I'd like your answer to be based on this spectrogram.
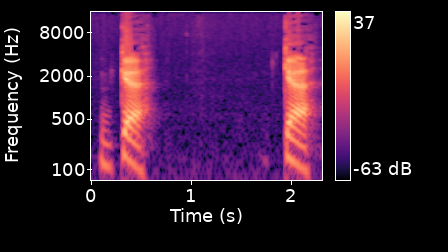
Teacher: It's where the tongue, the back of the tongue is touching the top of the mouth, blocking the air, and then the air comes out. It's released. · Term: stop consonant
